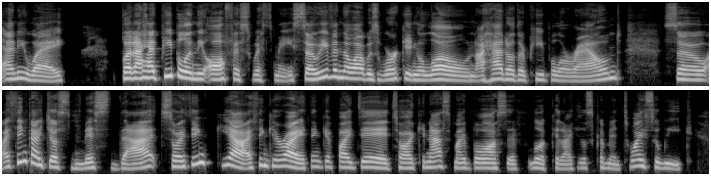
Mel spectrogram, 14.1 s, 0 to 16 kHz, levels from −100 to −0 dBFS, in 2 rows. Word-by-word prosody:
anyway, 175 -9 -1 0.6
but 240 0 +7
I 235 - +9
had 265 -2 +5
people 315 -4 +4
in 235 - +3
the 215 -1 0
office 205 -1 +1
with 185 0 -9
me, 170 +1 -9
so 210 +3 +1
even 290 +1 +1
though 245 -2 +2
I 225 - +5
was 200 -2 -4
working 200 0 -2
alone, 180 -4 +1
I 170 - +1
had 210 +4 +1
other 190 -2 -1
people 180 -1 -8
around, 165 +10 -2 0.4
so 195 -3 -1
I 210 - -1
think 405 - -1
I 315 -5 +4
just 210 -5 -3
missed 170 -1 -6
that, 175 +8 +2
so 230 - -5
I 225 - +2
think 365 +7 0
yeah, 285 0 +5
I 170 - +3
think 265 +2 -5
you're 245 0 -4
right; 220 -6 +7
I - - -1
think 225 +3 -11
if 220 - -8
I 205 -2 0
did 195 -2 -1
so 195 - -6
I 185 0 0
can 210 +3 -9
ask 230 0 -1
my 185 0 -4
boss 185 0 -2
if, 160 -1 -9
"Look, 180 -4 -6
can 180 - -9
I 155 - -7
just 185 +2 -15
come 195 -3 -9
in 155 -2 -10
twice 245 +1 -4
a 200 - -4
week 165 -3 -8
200 Hz, 245 wpm, -25 LUFS, 175-225 Hz, 0.6 s, I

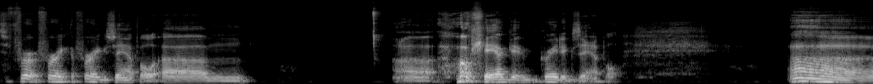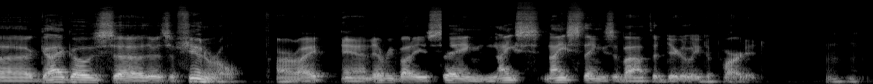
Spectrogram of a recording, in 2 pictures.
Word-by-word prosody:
t 130 - -12
for 140 +2 +1
for 130 -2 +1
e - - -7
for 130 -1 0
example, 100 -6 -1
um 85 -2 -2 1.4
Uh, 85 -1 -4 0.2
okay, 110 - +7
I'll 120 - +6
give 115 -2 -2
great 120 -1 +2
example. 75 -5 -5 1.7
Uh, 100 - +4
guy 110 +8 +2
goes, 110 -3 +2
uh 85 -3 +2
there's 90 - -1
a - - -6
funeral, 125 -2 -1 0.3
all 65 +1 -5
right, 70 - -2 0.2
and 75 -2 -3
everybody's 90 -3 -1
saying 85 -6 -1
nice 100 +4 -2
nice 105 +1 -1
things 90 -4 -4
about 80 0 -3
the - - -5
dearly 70 0 -4
departed. 130 - -10 0.6
Mhm. 130 0 -18
95 Hz, 115 wpm, -23 LUFS, 85-115 Hz, 1.7 s, okay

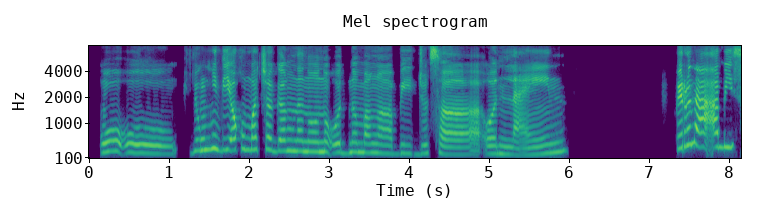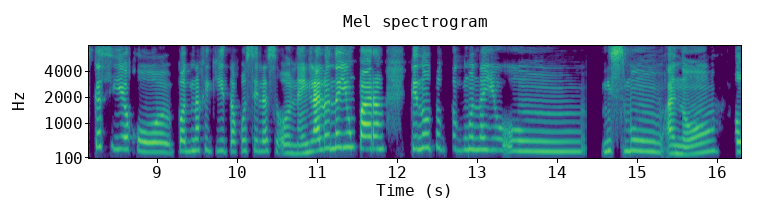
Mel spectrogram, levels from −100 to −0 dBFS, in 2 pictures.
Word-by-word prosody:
Oo, 225 -5 -4 0.2
yung 290 +4 -4
hindi 310 -3 +1
ako 300 +2 0
matiyagang 305 -3 0
nanonood 255 -4 -3
ng 245 0 -4
mga 230 -1 -3 0.2
video 210 -1 -6
sa 190 -4 +3
online. 205 +5 -3 1.4
Pero 350 +4 +8
naa-amaze 375 -2 +5
kasi 375 -3 -2
ako 315 -4 -10 0.5
pag 270 -1 0
nakikita 280 -3 -4
ko 280 - -6
sila 275 -2 -3
sa 270 -1 -5
online, 220 0 -2
lalo 285 +5 +8
na 365 - +5
yung 370 0 +2
parang 330 -1 +7 0.3
tinutugtog 335 -1 -3
mo 320 +1 -3
na 310 0 -2
yung 280 -2 -6 0.9
mismong 270 -2 0
ano, 210 +5 -1 0.3
oh 255 - 0
270 Hz, 120 wpm, -24 LUFS, 225-310 Hz, 1.4 s, Pero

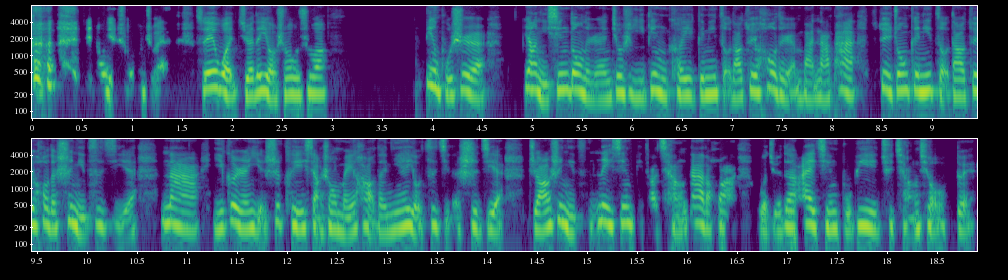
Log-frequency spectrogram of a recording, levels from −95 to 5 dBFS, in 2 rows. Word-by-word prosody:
这 400 - +8
种 390 +8 -1
也 - - +2
说 475 0 -9
不 - - -6
准。 - - -10 0.4
所 245 - +4
以 255 - +9
我 255 -3 +7
觉 195 -3 +1
得 220 - +5
有 195 -7 +5
时 200 - -3
候 200 0 +2
说， 205 +1 0 0.9
并 285 -5 +3
不 195 -3 -1
是 195 -5 +3 0.4
让 250 -2 +4
你 - - -1
心 240 +8 +3
动 240 -2 +5
的 190 - -1
人， 165 +1 -5
就 220 +4 +2
是 210 - -3
一 180 0 -6
定 220 -1 +2
可 195 +1 -2
以 195 -1 +1
给 195 - -1
你 205 +1 +4
走 - - -8
到 175 0 -1
最 225 +3 +2
后 240 +3 0
的 200 - 0
人 165 - -6
吧， 175 -2 -5
哪 175 -1 -4
怕 210 -2 -2 0.2
最 250 -3 +1
终 235 +2 +2
跟 230 -1 +4
你 225 - +6
走 225 - -4
到 185 -1 -1
最 230 - +1
后 225 +1 -2
的 190 - 0
是 245 +6 -2
你 215 -10 +3
自 220 +5 -3
己， 210 -2 -9 0.3
那 210 -7 0
一 190 +1 -1
个 250 +4 +4
人 200 -2 +2
也 210 - -5
是 250 +4 -4
可 225 -2 -1
以 195 - +3
享 195 - -1
受 195 - 0
美 165 -2 -2
好 210 +1 -3
的， 165 - -6
你 180 +3 -3
也 210 - +4
有 215 - +2
自 225 -3 -3
己 210 - -5
的 - - -14
世 200 -3 0
界。 185 0 -1 0.2
只 - - -2
要 185 +3 +4
是 250 +3 -1
你 205 -8 +3
自 215 - -16
内 245 -2 +3
心 240 +1 +1
比 225 - -11
较 170 - -8
强 210 +1 -3
大 240 -2 +1
的 - - -2
话， - - -4 0.3
我 - - -3
觉 180 -3 -7
得 205 +1 +2
爱 225 +1 +3
情 200 -1 0
不 180 -2 -8
必 210 -3 +3
去 200 +4 -6
强 210 -1 -4
求， 220 0 -3
对。 190 +4 -6
210 Hz, 315 characters per minute, -20 LUFS, 190-230 Hz, 0.9 s, 以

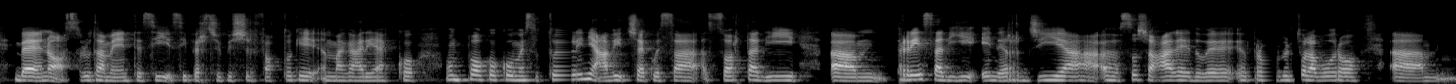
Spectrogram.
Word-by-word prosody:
Beh 185 -3 +9
no, 180 +1 +3
assolutamente. 180 -2 -1
Sì, 175 +1 -5
si 195 +1 -7
percepisce 185 0 -4
il 185 - -11
fatto 175 0 -9
che, 195 -2 -2
magari 175 -1 -1
ecco, 180 +1 -4 0.3
un 210 -1 -1
poco 215 -1 0
come 200 -2 0
sottolineavi 200 -1 0
c'è 190 -2 -1
questa 180 -1 -1
sorta 190 +1 -1
di, 190 +1 -2 0.3
ehm, 170 -2 +4
presa 220 -1 +5
di 185 -1 -4
energia, 185 +1 0
ehm, - - -3
sociale 190 -1 +1
dove, 180 0 -2
ehm, 195 - -6
proprio 195 0 -6
il 195 - -8
tuo 215 +1 -3
lavoro, 185 -1 0 0.3
ehm, 165 - 0
185 Hz, 130 wpm, -24 LUFS, 180-195 Hz, 0.3 s, Beh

